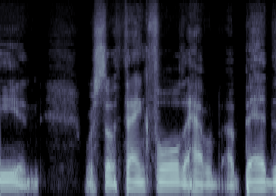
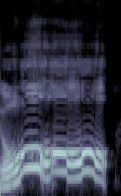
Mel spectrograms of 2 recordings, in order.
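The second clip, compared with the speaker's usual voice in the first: mock frightened yelps; 5 dB louder, slower than usual. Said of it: "I'm like".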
